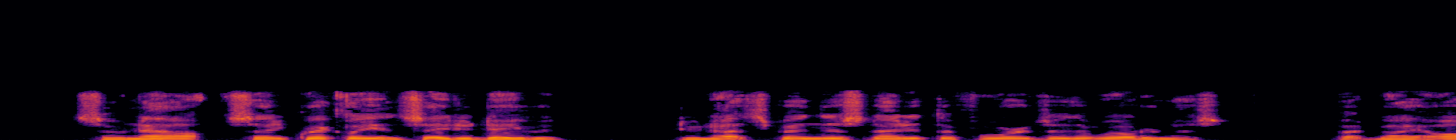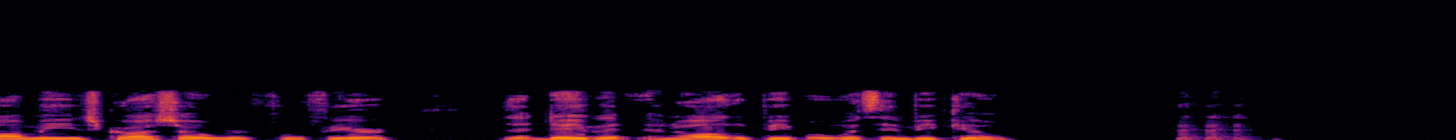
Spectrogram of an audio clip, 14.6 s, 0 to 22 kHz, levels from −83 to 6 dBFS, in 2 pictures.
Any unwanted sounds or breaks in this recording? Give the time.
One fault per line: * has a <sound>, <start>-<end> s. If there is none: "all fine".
* has a laugh, 13.1-13.7 s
